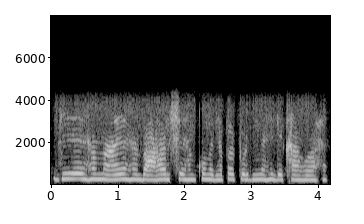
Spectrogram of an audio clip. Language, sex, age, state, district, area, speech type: Hindi, female, 18-30, Bihar, Muzaffarpur, rural, conversation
